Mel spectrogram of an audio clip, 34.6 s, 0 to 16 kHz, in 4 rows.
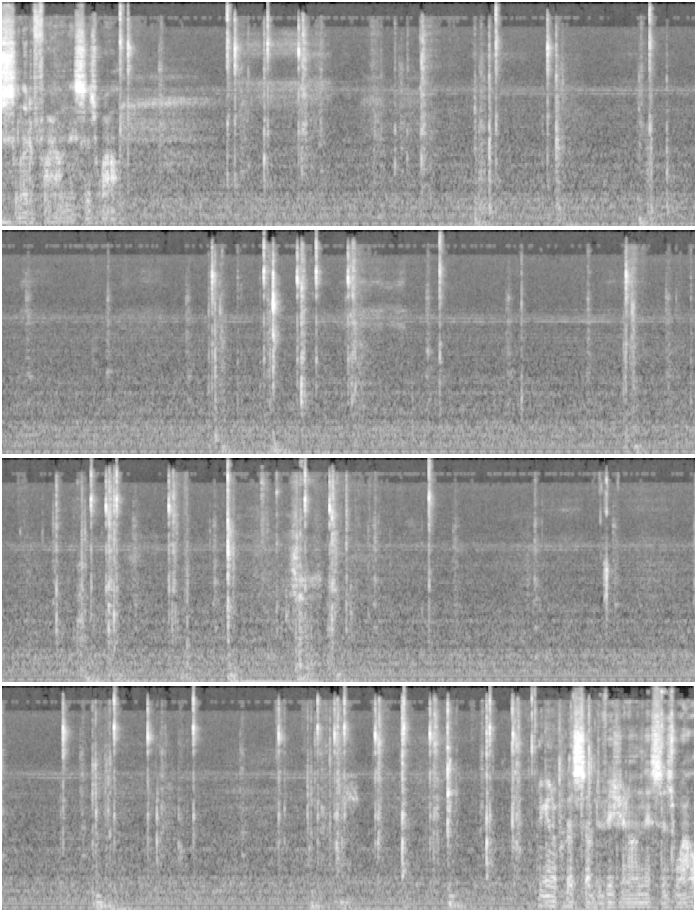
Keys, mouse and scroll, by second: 1.5 click, 3.3 middle click, 6.1 shift+click, 8.1 shift+click, 11.7 scroll up 3, 11.9 middle click, 12.6 shift+middle click, 14.1 shift+click, 17.4-18.3 scroll down 1, 18.4 shift+middle click, 18.8 middle click, 20.1 KP_1, 20.8 scroll up 2, 21.1 shift+middle click, 21.7 scroll up 2, 22.6 click, 27.2 alt+a, 27.4 middle click, 27.9 scroll down 4, 28.4 middle click, 29.6 scroll down 2, 29.9 shift+middle click, 30.3 middle click, 31.0 middle click, 31.6 Tab, 32.1 middle click, 33.4 ctrl+2, 34.2 right click.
